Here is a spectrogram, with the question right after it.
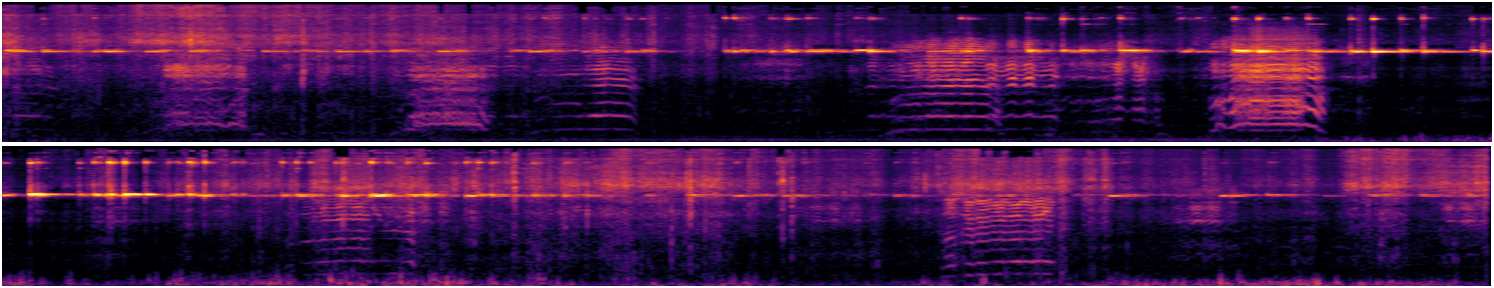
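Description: Goats bleat in wavering, quavering bursts, answering a person who calls to them.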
